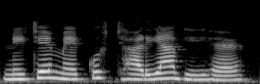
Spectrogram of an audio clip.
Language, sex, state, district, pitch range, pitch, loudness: Hindi, female, Jharkhand, Garhwa, 225-275 Hz, 240 Hz, -15 LUFS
